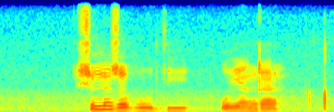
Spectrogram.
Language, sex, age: Venda, female, 26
